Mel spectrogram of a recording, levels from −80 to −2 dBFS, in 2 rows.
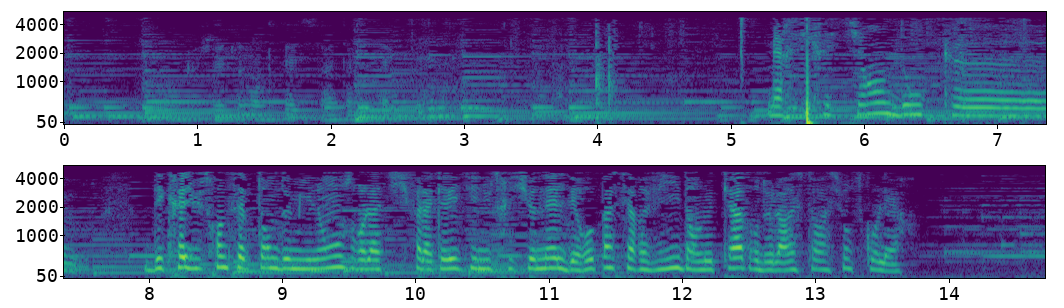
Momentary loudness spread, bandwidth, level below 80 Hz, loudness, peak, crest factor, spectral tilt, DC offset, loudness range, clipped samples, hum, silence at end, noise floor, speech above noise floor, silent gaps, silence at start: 18 LU; 5 kHz; -38 dBFS; -26 LUFS; 0 dBFS; 26 dB; -9 dB/octave; under 0.1%; 12 LU; under 0.1%; none; 0 s; -48 dBFS; 24 dB; none; 0 s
